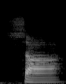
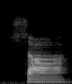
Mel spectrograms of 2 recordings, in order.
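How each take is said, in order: Both takes have the same delivery.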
